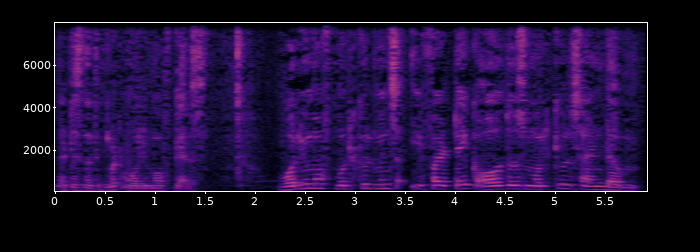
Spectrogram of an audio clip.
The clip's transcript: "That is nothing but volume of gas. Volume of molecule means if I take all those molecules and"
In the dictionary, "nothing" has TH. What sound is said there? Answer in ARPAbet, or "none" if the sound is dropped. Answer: T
